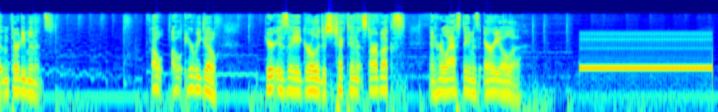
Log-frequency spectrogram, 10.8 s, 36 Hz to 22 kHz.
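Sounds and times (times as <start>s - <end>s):
speech: 0.0s - 0.9s, 2.3s - 3.4s, 4.0s - 7.9s
telephone dial tone while placing a call: 8.7s - 10.7s.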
